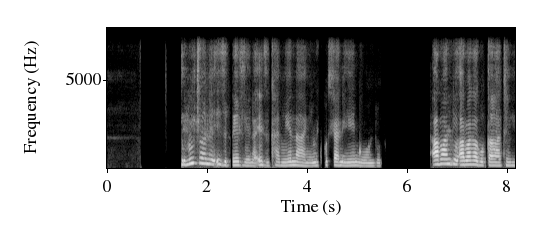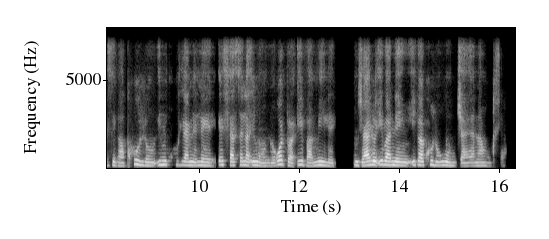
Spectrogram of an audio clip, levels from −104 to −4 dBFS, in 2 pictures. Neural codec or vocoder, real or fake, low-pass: codec, 32 kHz, 1.9 kbps, SNAC; fake; 7.2 kHz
